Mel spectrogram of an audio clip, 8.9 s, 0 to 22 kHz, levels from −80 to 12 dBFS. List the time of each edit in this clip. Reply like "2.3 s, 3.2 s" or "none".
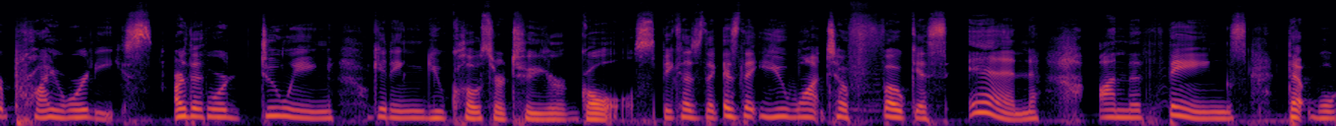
1.4 s, 2.5 s, 4.8 s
